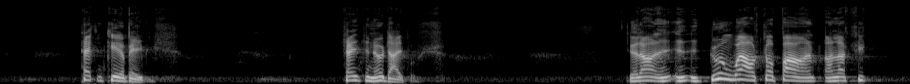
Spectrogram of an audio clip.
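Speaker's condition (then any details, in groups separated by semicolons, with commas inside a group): Deafness; deaf during school years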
